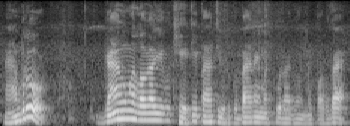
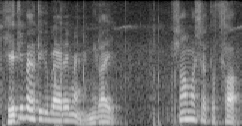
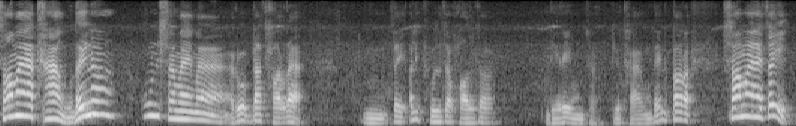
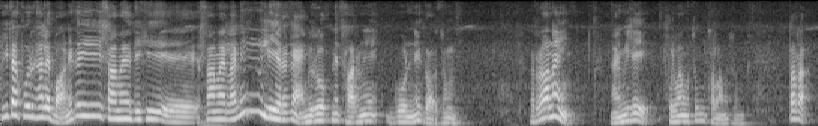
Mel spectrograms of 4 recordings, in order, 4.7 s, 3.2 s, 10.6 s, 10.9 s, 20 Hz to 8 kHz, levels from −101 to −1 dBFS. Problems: constant background noise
